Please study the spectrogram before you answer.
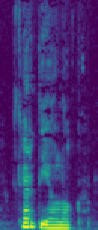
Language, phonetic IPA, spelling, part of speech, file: Polish, [karˈdʲjɔlɔk], kardiolog, noun, LL-Q809 (pol)-kardiolog.wav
